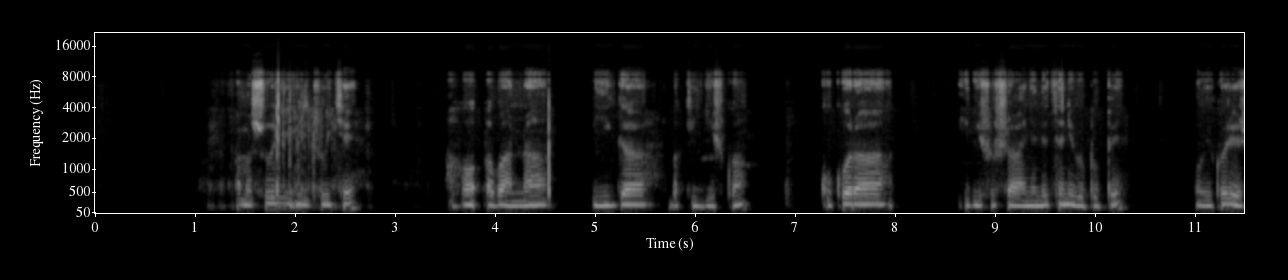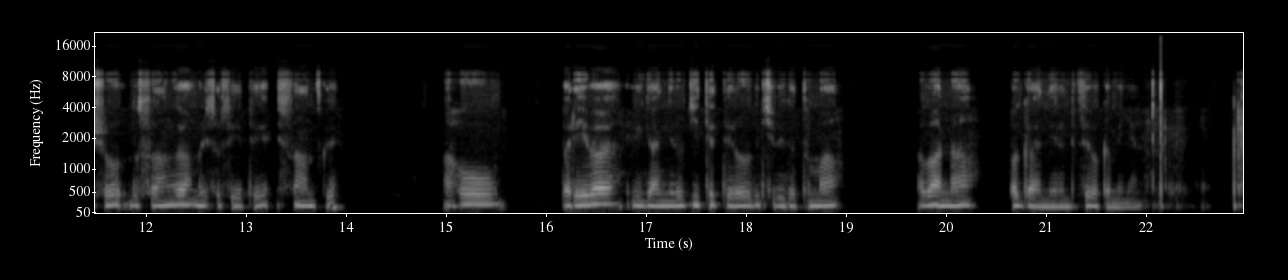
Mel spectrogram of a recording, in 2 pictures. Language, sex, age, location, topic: Kinyarwanda, female, 50+, Nyagatare, education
